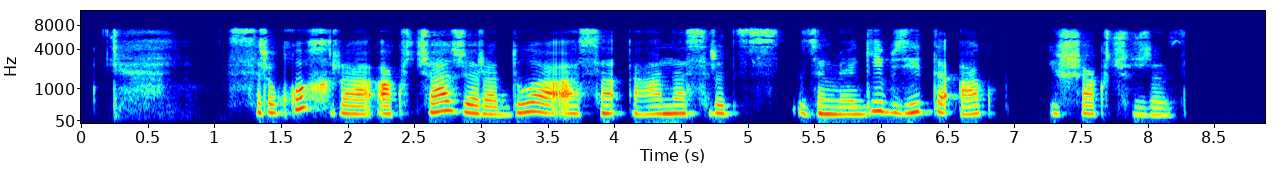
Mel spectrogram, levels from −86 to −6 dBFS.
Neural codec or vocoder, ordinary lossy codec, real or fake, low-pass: none; Opus, 64 kbps; real; 7.2 kHz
